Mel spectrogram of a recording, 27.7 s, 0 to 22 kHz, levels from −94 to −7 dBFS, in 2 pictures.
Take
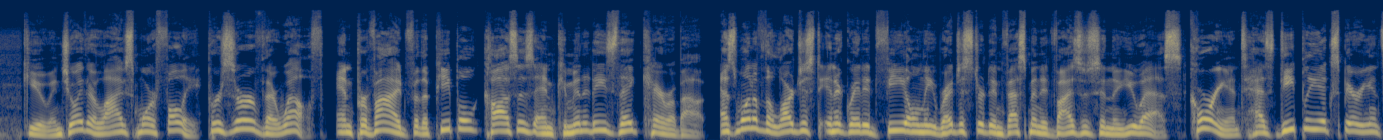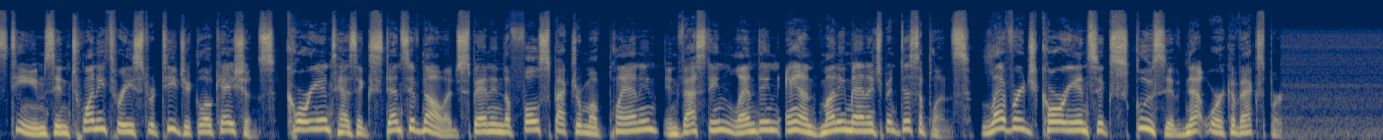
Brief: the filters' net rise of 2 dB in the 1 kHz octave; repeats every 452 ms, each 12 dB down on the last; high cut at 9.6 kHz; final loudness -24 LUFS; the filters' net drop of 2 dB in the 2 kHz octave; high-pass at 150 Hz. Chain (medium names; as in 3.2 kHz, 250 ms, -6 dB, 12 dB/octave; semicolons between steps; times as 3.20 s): high-pass 150 Hz; low-pass 9.6 kHz; peaking EQ 1 kHz +3.5 dB; peaking EQ 2 kHz -4 dB; feedback delay 452 ms, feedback 25%, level -12 dB; trim +7.5 dB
